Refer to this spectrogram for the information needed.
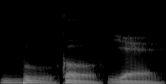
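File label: "bukoye", concatenated syllables; Affixing experiment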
